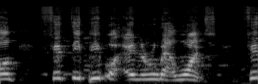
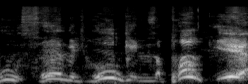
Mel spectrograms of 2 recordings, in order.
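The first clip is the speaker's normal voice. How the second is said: very slow, drawn-out wrestler-style drawl; 4 dB louder than usual. Doing a wrestling impression during talk of wrestlers: Macho Man impression. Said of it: "my Macho Man impression".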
